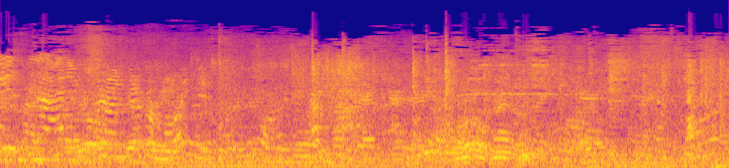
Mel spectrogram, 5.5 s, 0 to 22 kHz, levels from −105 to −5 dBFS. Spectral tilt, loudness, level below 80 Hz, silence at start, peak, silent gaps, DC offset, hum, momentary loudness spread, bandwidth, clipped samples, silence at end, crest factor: -4.5 dB/octave; -15 LUFS; -26 dBFS; 0 s; 0 dBFS; none; under 0.1%; none; 5 LU; 13.5 kHz; under 0.1%; 0 s; 14 dB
